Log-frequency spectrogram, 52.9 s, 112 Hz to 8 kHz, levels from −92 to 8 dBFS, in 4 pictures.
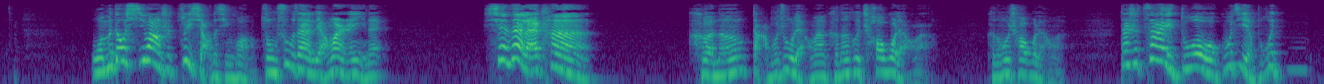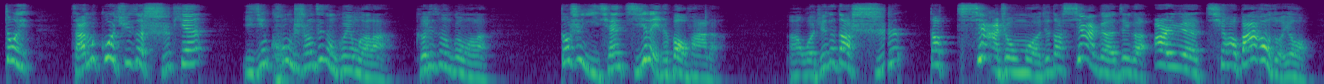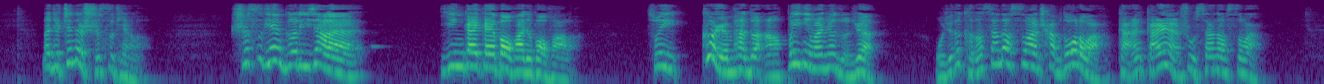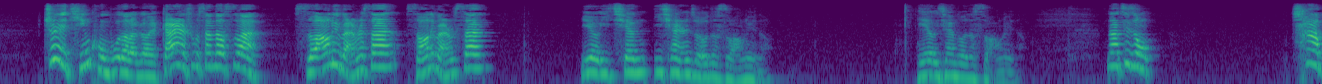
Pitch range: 200-295 Hz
